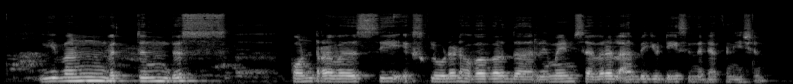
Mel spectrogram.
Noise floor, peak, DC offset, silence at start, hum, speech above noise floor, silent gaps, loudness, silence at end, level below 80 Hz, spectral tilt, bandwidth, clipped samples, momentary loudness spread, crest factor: -51 dBFS; -8 dBFS; under 0.1%; 0.1 s; none; 26 dB; none; -25 LUFS; 0.25 s; -64 dBFS; -6 dB/octave; 11.5 kHz; under 0.1%; 13 LU; 18 dB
